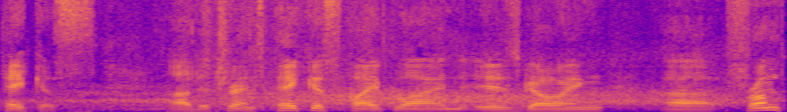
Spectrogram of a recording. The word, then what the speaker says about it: Trans-Pecos: when you read it it looks like it's trans P Picos but it's actually pronounced pus uh the trans pus pipeline is going uh from Texas and it's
